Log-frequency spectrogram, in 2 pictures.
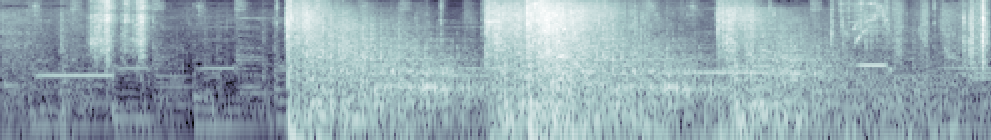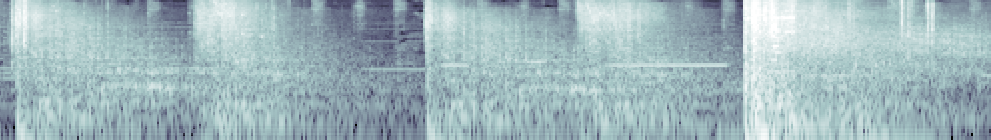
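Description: Gunfire in the video game Fortnite, bursts of rapid shots and booming blasts in several loud volleys, close and punchy, with a faint beep at the start.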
